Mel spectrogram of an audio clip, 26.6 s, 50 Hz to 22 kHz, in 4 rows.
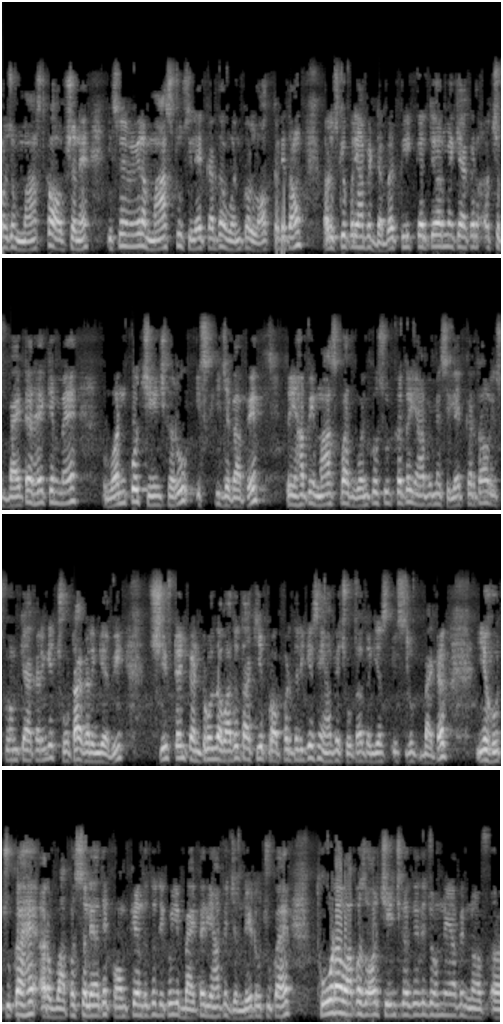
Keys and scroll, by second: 1.2 m.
